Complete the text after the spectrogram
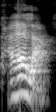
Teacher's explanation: a lot of people in the UK would actually pronounce with an L sound instead of the y sound that you will find in tortilla. So they will say tortilla, but paella.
